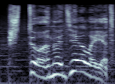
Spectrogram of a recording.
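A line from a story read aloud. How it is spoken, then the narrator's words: Hoarse wheeze. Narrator (Russian): просипел Юрка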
